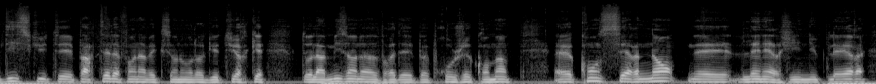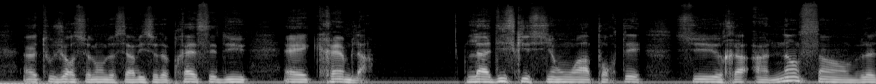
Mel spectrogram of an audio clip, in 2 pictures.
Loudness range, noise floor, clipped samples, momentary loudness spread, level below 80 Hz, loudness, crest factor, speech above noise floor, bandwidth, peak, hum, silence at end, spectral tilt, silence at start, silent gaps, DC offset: 2 LU; -41 dBFS; under 0.1%; 7 LU; -38 dBFS; -22 LUFS; 14 dB; 20 dB; 16.5 kHz; -6 dBFS; none; 0 s; -7.5 dB/octave; 0 s; none; under 0.1%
